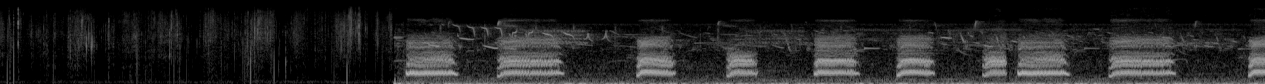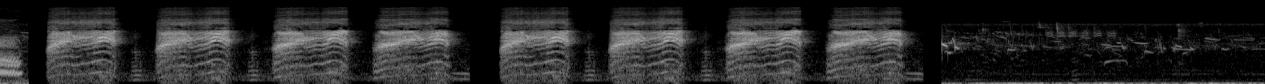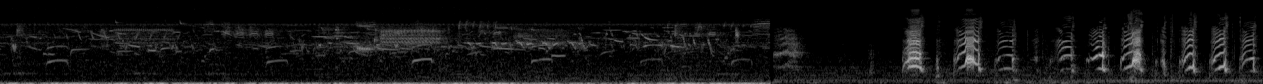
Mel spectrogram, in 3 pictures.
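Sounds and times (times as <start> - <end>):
loud animal calls: 4.0 - 5.7, 6.3 - 11.8, 12.5 - 21.7, 34.4 - 37.9
small faint animal calls: 34.4 - 37.9.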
